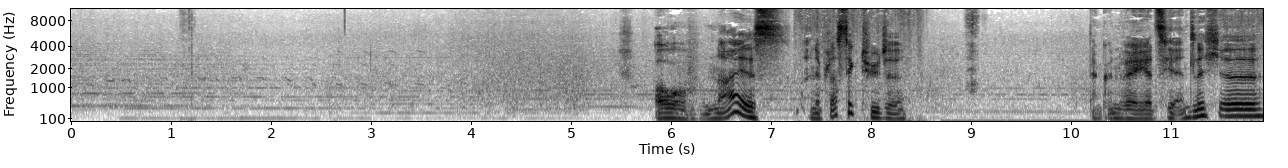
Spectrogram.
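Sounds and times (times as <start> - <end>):
distant seabird cries: 1.3 - 4.2
speech: 5.8 - 8.5, 10.2 - 11.9.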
